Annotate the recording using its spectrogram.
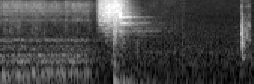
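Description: An arrow is loosed with a sharp whoosh.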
